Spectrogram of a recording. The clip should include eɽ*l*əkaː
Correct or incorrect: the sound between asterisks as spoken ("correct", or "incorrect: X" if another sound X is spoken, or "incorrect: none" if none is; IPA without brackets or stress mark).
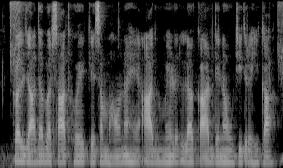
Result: correct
